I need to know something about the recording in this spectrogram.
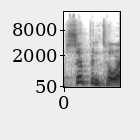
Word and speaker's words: Serpentor: Serpent-Tor, I think, is the right way to pronounce it, right? Because on Hasbro Pulse, that's how they said it. Serpent-Tor. So, I mean, if Hasbro's saying it that way, it's got to be Serpent-Tor.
